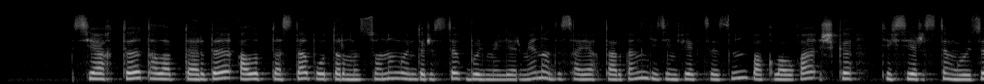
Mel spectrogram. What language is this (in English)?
Kazakh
